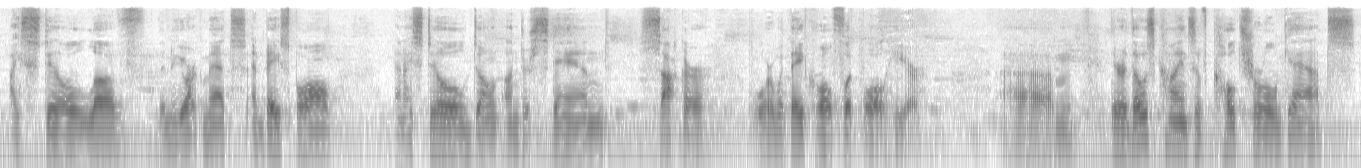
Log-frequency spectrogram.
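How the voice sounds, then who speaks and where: American man in an interview, low-pitched and unhurried, measured delivery. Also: darkish tone, faint music behind. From United States. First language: English. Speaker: interviewee, organization founder.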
